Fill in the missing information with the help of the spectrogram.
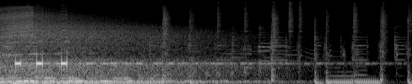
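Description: A signature intro sound that opens every YouTube video of the children's channel Perro Chocolo: three quick bright beeps and a lingering tone, then a burst of snappy percussive hits and punchy chord stabs, loud with no voices.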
